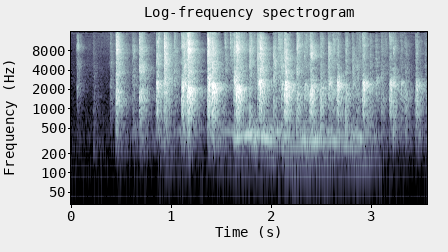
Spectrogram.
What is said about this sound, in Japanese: ちなみに今日初めて冷蔵庫を見る人、拍手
